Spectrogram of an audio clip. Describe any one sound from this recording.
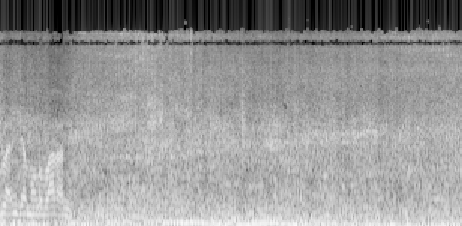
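Car and motorbike engines rumble nearby on a street.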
